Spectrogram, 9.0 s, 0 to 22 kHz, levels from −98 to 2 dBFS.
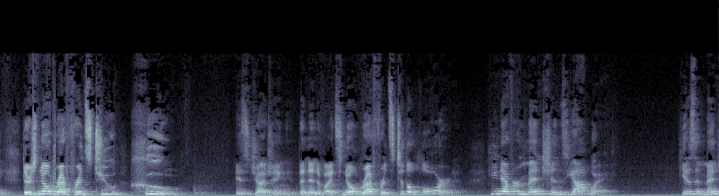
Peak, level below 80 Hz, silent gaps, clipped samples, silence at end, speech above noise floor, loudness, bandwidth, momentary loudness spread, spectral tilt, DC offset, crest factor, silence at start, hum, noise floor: -4 dBFS; -54 dBFS; none; under 0.1%; 0 s; 24 dB; -21 LUFS; 15 kHz; 17 LU; -4 dB/octave; under 0.1%; 18 dB; 0 s; none; -45 dBFS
